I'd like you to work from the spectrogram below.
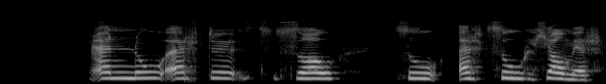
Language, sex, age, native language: Icelandic, male, 11, Icelandic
